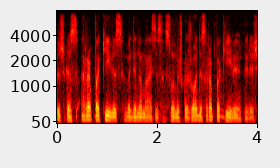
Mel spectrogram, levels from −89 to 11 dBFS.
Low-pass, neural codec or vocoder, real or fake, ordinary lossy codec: 7.2 kHz; codec, 24 kHz, 6 kbps, HILCodec; fake; Opus, 32 kbps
